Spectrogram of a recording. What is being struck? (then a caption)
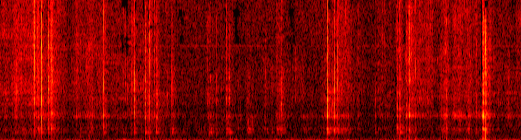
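Plastic water bottle. Fingernails tap and scratch the ribbed bottom and green cap end of an empty, hollow clear plastic water bottle. Scattered crisp, crinkly clicks and rasping scrapes come over a low steady hum, with a sharper, louder tap near the end.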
